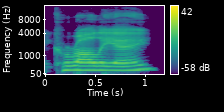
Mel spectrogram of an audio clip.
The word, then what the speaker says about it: corallier: I am a corallier. You're familiar with a sommelier.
